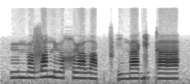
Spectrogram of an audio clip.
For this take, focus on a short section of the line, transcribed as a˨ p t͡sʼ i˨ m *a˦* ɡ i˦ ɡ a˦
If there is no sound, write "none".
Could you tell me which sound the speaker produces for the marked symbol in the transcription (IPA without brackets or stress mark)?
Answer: a˦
